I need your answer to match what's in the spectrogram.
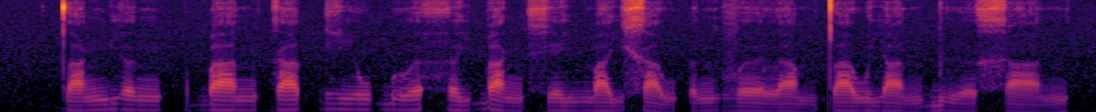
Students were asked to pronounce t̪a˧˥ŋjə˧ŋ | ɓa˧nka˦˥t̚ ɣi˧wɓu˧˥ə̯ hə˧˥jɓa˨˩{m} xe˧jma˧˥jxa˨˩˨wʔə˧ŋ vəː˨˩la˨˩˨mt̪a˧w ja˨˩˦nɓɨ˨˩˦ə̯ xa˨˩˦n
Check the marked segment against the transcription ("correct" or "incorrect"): incorrect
